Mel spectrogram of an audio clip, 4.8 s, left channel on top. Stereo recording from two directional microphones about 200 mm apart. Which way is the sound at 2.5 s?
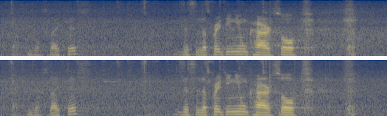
50° right (ahead or behind).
